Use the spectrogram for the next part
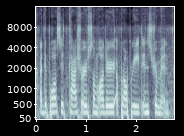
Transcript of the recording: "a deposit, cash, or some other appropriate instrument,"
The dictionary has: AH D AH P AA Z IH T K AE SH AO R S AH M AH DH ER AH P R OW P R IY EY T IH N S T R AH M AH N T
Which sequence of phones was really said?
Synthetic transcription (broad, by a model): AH D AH P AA S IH T K AE SH AO R S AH M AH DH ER AH P R OW P R IY EY T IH N S T R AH M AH N T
